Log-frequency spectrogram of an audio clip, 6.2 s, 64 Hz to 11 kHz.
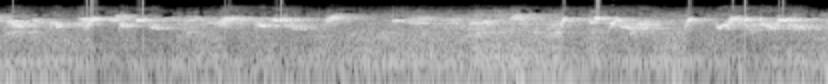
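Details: Red-whiskered bulbul in a cage, kept Thai style in Singapore in February 2018, gives mellow, slurred whistles and chattering phrases in overlapping bursts, with sharp clicks interspersed.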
